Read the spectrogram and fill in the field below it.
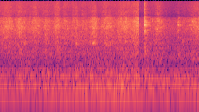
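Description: Ground spices such as cumin powder and garam masala being stirred and sautéed in a pan for a stuffed pointed gourd dish, a faint continuous scraping and sizzling hiss with a couple of light utensil knocks.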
